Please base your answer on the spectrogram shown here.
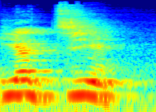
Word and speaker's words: यज्ञ: स्वामी क्योंकि जो ये जिसे हम ज बोलते हैं ना उत्तर भारत वाले यह ज और य से मिलकर बना है इसका सही उच्चारण है यज्य क यज्ञ का स्वामी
